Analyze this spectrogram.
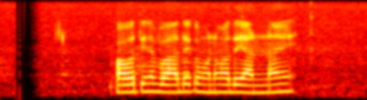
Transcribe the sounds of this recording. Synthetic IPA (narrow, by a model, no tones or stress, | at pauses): paʋət̪inəbaːd̪ekəmonəʋad̪əjanːaj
